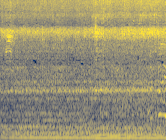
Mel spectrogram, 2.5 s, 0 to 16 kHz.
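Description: A JCB 3DX backhoe's diesel engine labours at night while pulling a tractor stuck in mud, giving a steady heavy drone with a deep low hum and no clear breaks.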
